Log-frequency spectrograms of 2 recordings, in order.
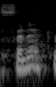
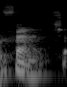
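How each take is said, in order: First: Fenech ending in a hard K sound. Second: Fenech ending in a soft CH sound. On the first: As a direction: say Fenech as "feh-NEK". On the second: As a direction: say Fenech as "FEN-itch". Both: Shown as a demonstration. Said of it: "I can never get that pronounced right".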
